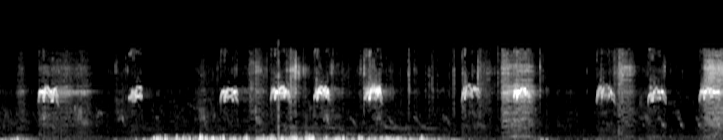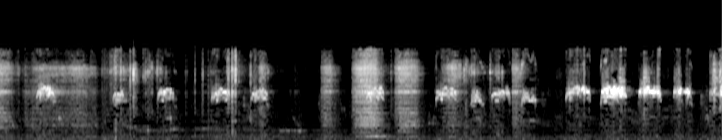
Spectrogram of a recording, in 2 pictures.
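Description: Small songbird chirping: many short, high chirps, coming in quicker runs near the end. Between about two and six seconds in there is also a low rumbling noise.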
